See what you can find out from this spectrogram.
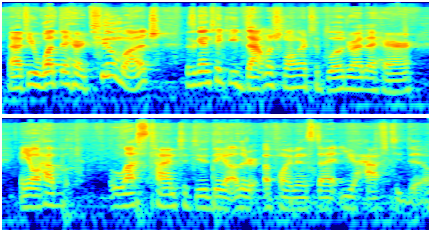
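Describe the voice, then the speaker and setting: A man's voice: mid-range voice, fairly quick, a bit bright, a little hiss or hum. A man teaching as a barbering instructor, explaining a practical demonstration step by step.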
